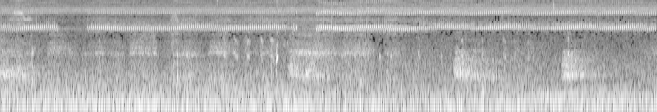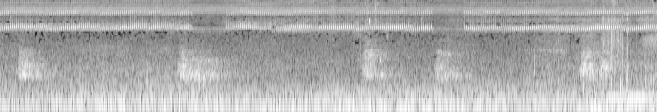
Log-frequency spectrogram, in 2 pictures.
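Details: Repeated short grating croaks from a frog on someone's shoe, coming roughly every one to two seconds through the clip, with a constant shrill insect chorus and low background rumble.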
